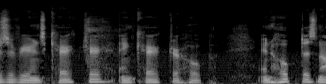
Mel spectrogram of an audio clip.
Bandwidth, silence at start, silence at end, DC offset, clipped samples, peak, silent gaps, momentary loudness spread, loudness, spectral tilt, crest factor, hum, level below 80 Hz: 16 kHz; 0 s; 0 s; under 0.1%; under 0.1%; -10 dBFS; none; 10 LU; -28 LUFS; -4 dB/octave; 18 dB; none; -52 dBFS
